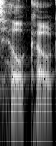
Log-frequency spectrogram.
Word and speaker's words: Hillcoat: Oh, I guess it is Hillcoat because it's spelled like coat.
